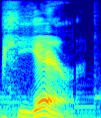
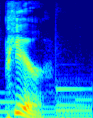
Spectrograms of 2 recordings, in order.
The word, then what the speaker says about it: Pierre: of South Dakota wrong she kept saying Pierre two syllables like the French name and he said it was pure one-syllable like what you fish off of he was sent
